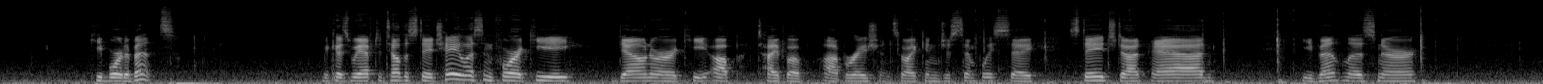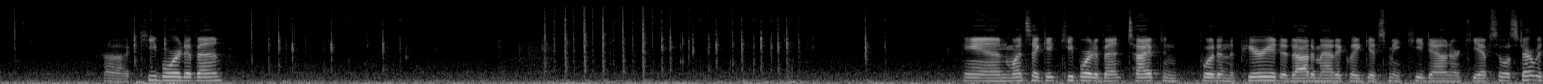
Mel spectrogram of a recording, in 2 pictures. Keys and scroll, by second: 8.3-9.3 typing, 10.4-12.6 typing, 14.1 typing, 16.4-19.1 typing, 20.7-23.9 typing, 26.9 typing, 29.7 Down.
